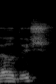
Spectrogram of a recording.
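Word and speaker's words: Erdős: the 20th century by the name of Paul eldish Hungarian Jew and he dedicated all his life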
